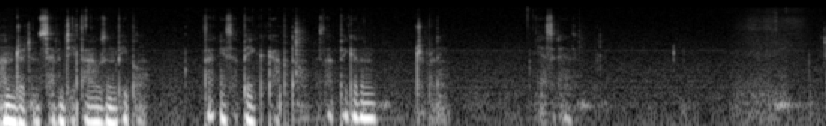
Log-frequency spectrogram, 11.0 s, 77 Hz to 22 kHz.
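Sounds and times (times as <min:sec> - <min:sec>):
faint sharp click: 0:03.8 - 0:04.1.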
